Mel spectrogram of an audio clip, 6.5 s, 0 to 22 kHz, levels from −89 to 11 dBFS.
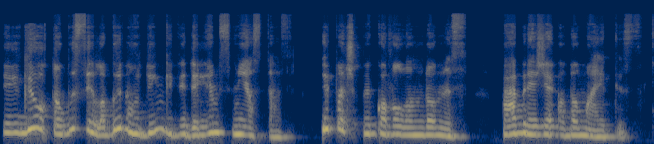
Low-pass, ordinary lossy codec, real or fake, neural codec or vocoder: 14.4 kHz; Opus, 32 kbps; fake; codec, 32 kHz, 1.9 kbps, SNAC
